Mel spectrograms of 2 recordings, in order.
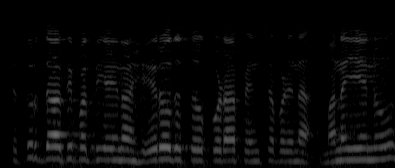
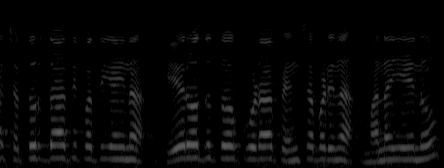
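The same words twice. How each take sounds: No difference in how they are said.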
